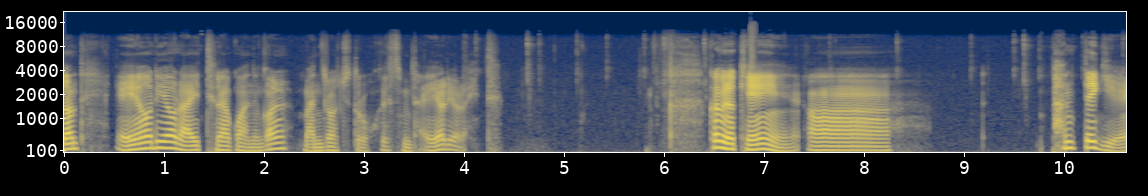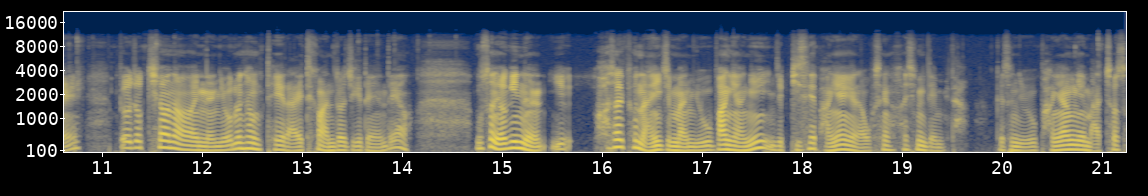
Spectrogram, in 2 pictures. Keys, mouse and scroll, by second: 3.9 click, 4.7 alt+right click, 5.3 alt+click, 6.4 alt+w, 6.4 alt+right click, 6.5-6.8 alt+drag, 6.6 alt+w, 6.6 alt+right click, 7.6-8.2 alt+drag, 9.0-9.4 alt+drag, 9.0 w, 9.7 alt+middle drag, 10.1-10.5 alt+drag, 10.8 q, 11.6-13.5 alt+drag, 13.7 alt+right click, 14.1 alt+middle click, 14.4-14.8 alt+drag, 21.0-21.2 alt+drag.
